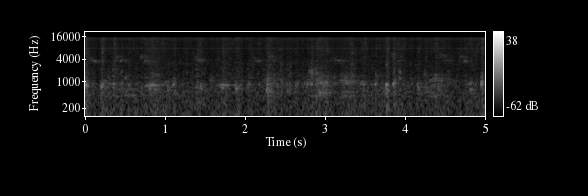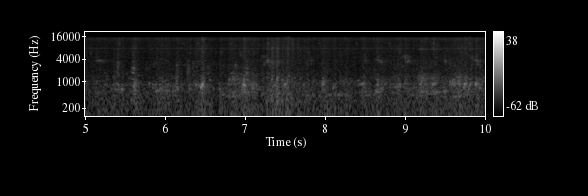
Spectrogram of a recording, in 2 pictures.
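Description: Faint bird sounds: scattered short calls and small clicks, with no steady song.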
